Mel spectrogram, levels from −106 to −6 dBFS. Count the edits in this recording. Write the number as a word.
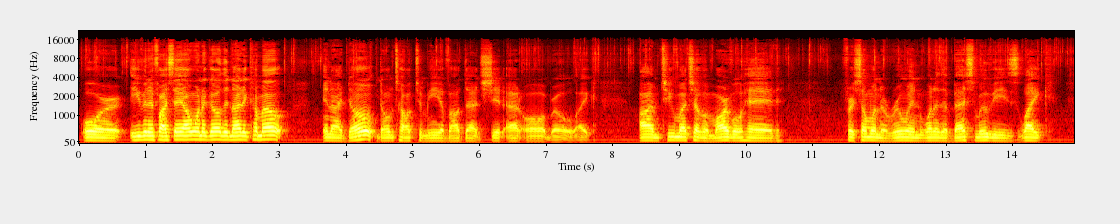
one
